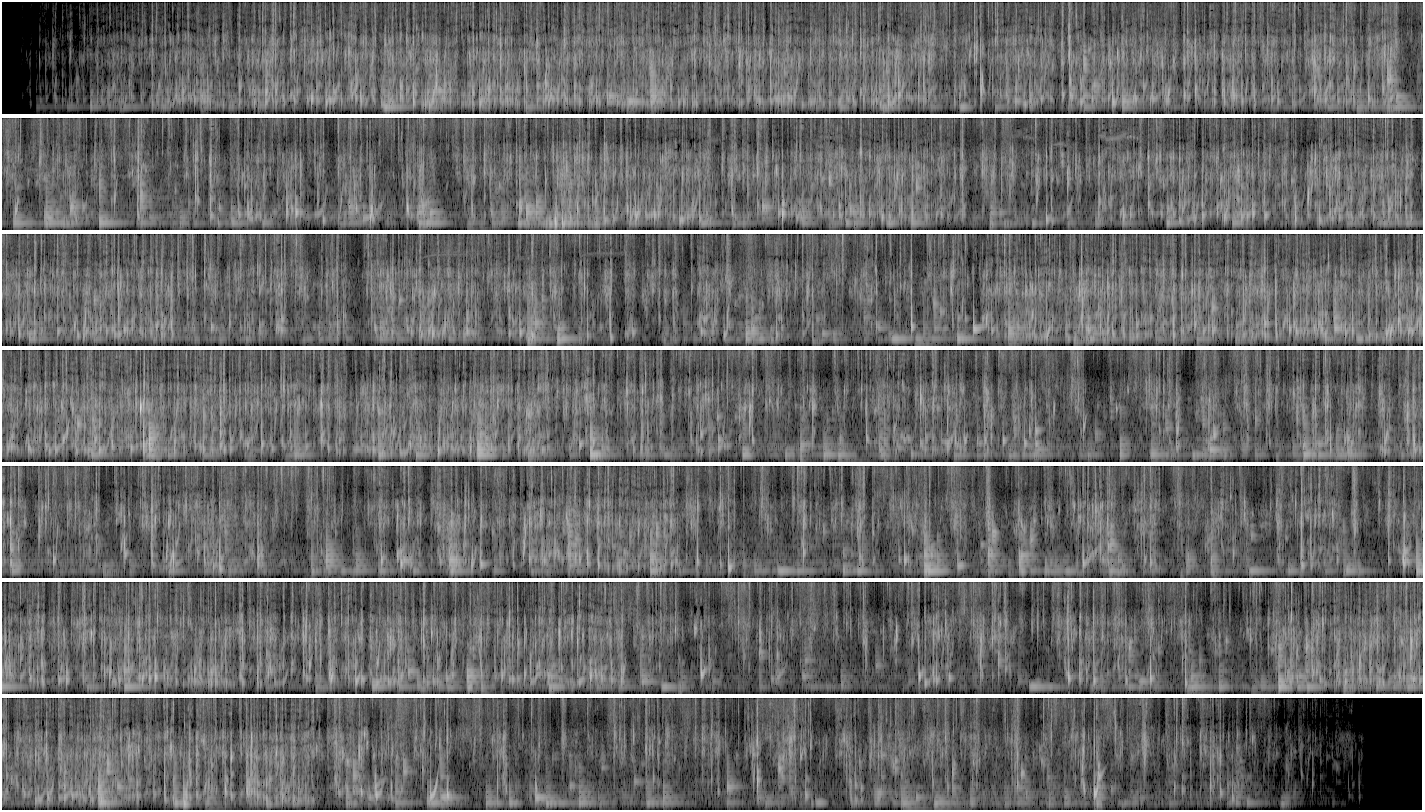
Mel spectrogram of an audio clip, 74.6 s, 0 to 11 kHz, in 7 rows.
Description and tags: Fast, Low Frequency Dropping Water
Single Small Fountain Recorded with Zoom H4
gurgle, gurgling, ambient, relaxing, shallow, creek, stream, water, babbling, flow, liquid, splash, drip, bubbling, brook, meditation, field-recording, nature, flowing, waterfall, meditative, relaxation, trickle, river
